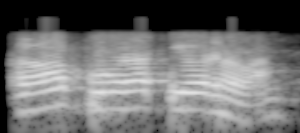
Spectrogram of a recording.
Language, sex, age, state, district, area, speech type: Odia, male, 45-60, Odisha, Nuapada, urban, conversation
